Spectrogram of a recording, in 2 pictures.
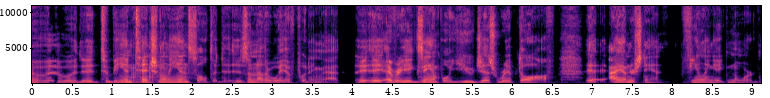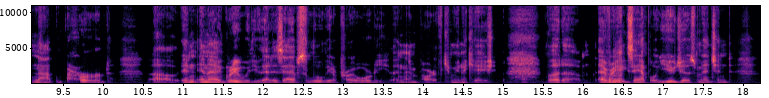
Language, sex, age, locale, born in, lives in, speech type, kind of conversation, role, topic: English, male, 55-59, en-US, United States, United States, conversation, podcast, host, How can everyday behaviors impact the way we communicate with others?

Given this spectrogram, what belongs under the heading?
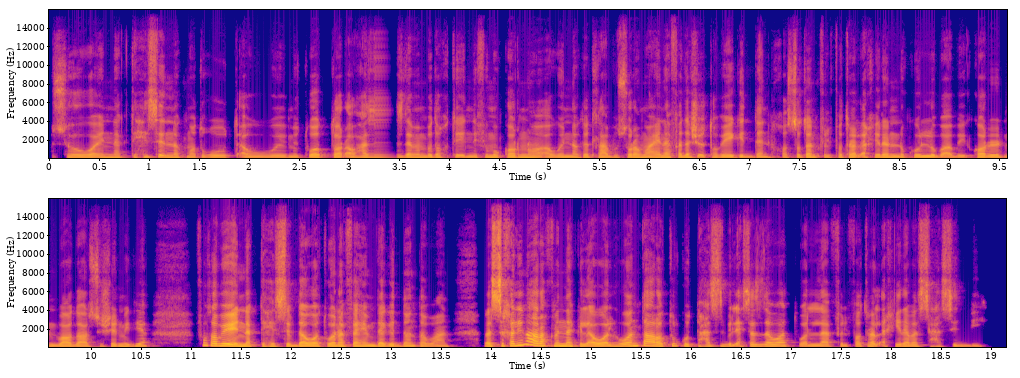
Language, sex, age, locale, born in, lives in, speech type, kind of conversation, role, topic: Arabic, male, 20-24, ar-EG, Egypt, Egypt, conversation, advice, advisor, إزاي بتوصّف إحساسك بالتعب من إنك تفضل محافظ/ة على صورة مبسوطة على السوشيال ميديا؟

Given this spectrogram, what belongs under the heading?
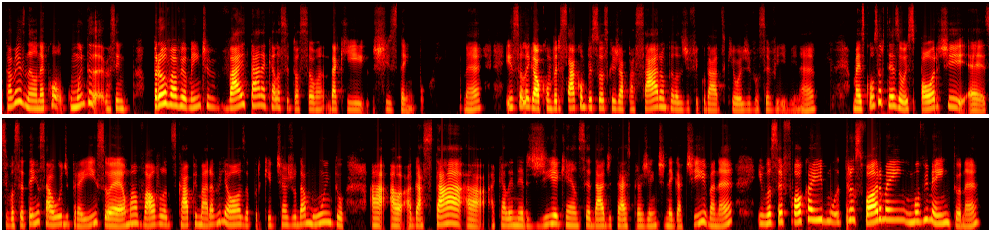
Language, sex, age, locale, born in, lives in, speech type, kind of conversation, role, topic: Portuguese, female, 35-39, pt-BR, Brazil, United States, conversation, advice, advisor, Como posso lidar com a ansiedade causada pela incerteza?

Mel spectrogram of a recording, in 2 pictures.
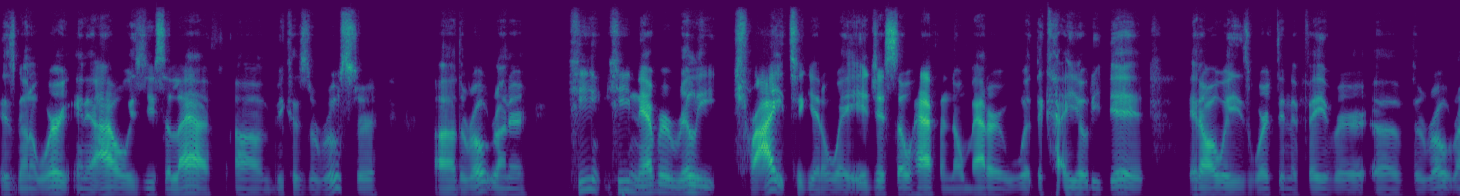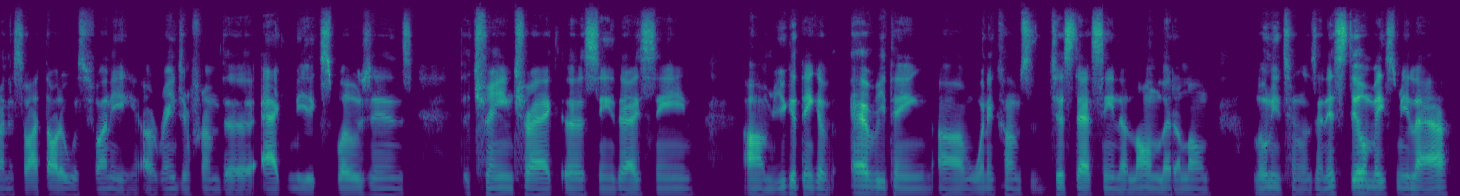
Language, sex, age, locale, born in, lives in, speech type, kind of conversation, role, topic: English, male, 40-44, en-US, United States, United States, conversation, unstructured, none, What cartoons from your childhood still make you laugh?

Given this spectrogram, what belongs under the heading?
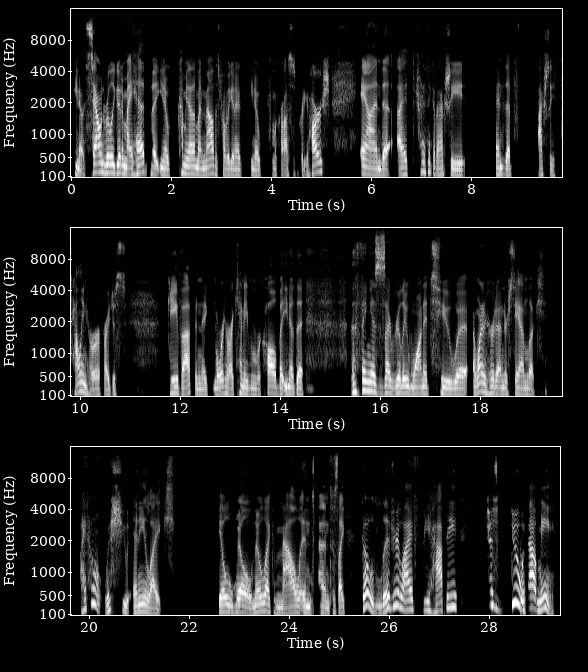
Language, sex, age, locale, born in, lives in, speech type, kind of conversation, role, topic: English, female, 55-59, en-US, United States, United States, conversation, advice, user, How can I move forward and heal after ending a toxic friendship?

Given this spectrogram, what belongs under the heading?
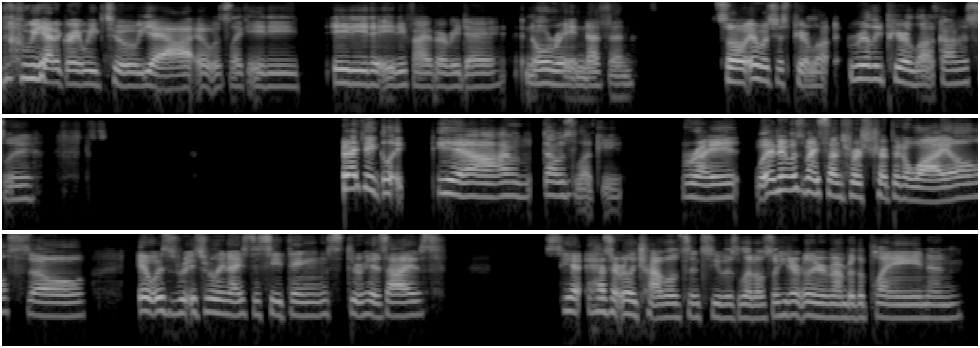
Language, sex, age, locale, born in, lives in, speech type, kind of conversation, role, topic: English, female, 50-54, en-US, United States, United States, conversation, podcast, guest, How do personal connections and unexpected moments shape our most meaningful travel experiences?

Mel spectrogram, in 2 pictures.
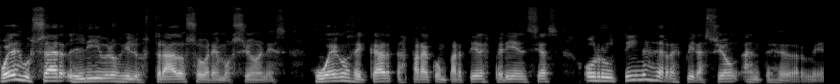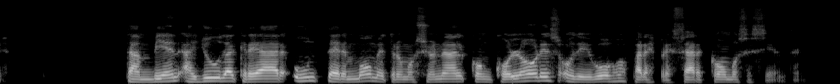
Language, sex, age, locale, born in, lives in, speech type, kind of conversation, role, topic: Spanish, male, 30-34, es-VE, Venezuela, Spain, read, expert-assistant, expert, ¿Por qué es importante enseñar inteligencia emocional y manejo del estrés desde la infancia?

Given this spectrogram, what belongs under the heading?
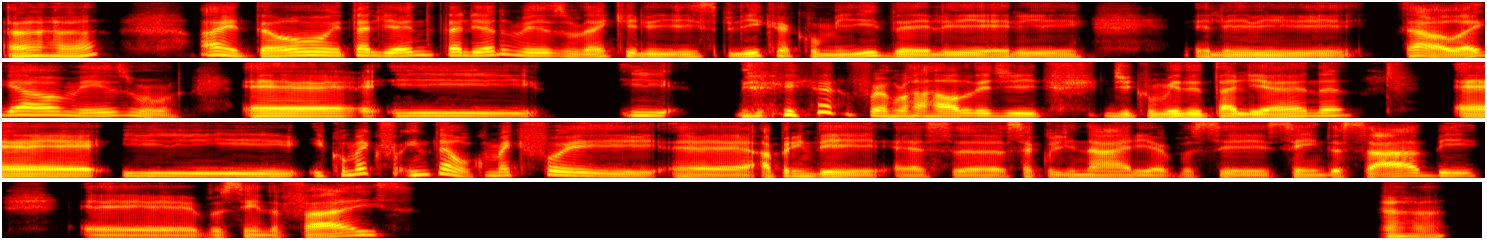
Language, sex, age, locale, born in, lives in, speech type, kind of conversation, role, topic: Portuguese, male, 20-24, pt-BR, Brazil, United States, conversation, podcast, host, Você pode me contar sobre um encontro que parecia cena de filme?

